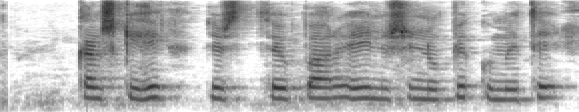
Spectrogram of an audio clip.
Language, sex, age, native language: Icelandic, male, 11, Icelandic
